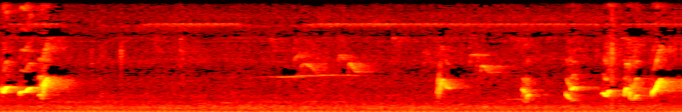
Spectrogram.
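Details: Red-whiskered bulbul song for teaching young birds and stirring birds up: a lively whistled phrase at the start, a quiet gap with a thin high whistle, then a run of short chirpy notes to the end, low hum beneath.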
